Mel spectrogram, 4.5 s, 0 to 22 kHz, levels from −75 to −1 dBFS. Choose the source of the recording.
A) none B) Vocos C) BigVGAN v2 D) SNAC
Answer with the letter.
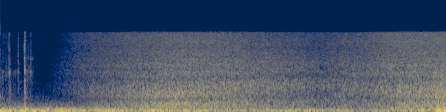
A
